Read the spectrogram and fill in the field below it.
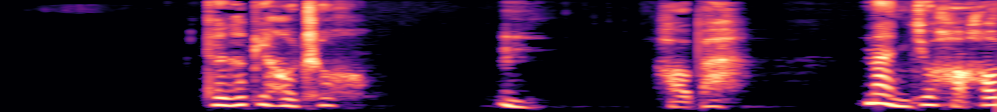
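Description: A younger woman answers softly close by.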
